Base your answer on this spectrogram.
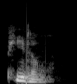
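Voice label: "pedal" English, British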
